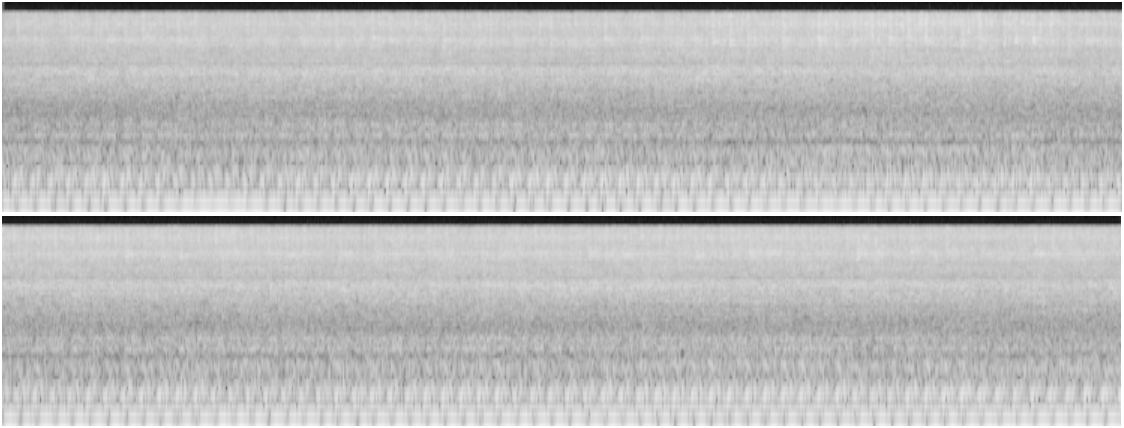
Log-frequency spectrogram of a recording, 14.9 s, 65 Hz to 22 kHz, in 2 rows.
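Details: Jeep CJ5 with Holley EFI, first start and break-in, mechanical oil gauge showing 55–60 psi: deep, steady idle with even pulse, no knocks, ticks or hunting; normal idle, starts easily.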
